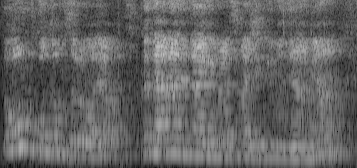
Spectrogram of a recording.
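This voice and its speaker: A woman pastor delivers an earnest sermon in a high voice, putting questions straight to her congregation. Her voice rings through a very echoey church hall, picked up from a distance. Steady background noise sits under the sound. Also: a little fast. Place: church sanctuary.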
